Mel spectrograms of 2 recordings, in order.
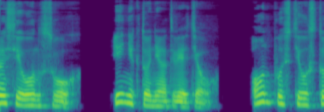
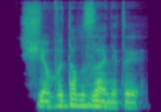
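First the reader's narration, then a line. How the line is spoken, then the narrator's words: Angry, through clenched teeth. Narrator (Russian): процедил, разозленный беспощадным ожиданием Дел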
